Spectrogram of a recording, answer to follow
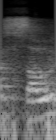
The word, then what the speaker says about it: Saul: रहा था तो उसका साउल का स्पेलिंग क्या होते हैं पता आपको? SAUL, साउल, सॉल, तो सॉल बोलते हैं सॉल।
